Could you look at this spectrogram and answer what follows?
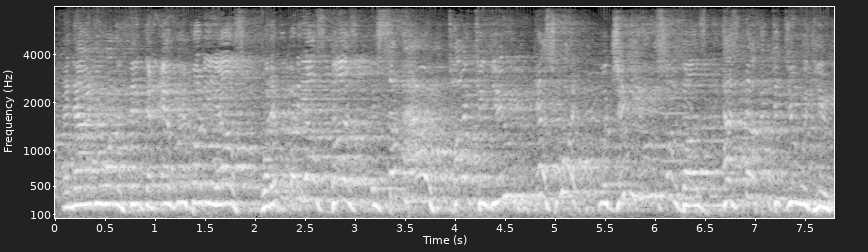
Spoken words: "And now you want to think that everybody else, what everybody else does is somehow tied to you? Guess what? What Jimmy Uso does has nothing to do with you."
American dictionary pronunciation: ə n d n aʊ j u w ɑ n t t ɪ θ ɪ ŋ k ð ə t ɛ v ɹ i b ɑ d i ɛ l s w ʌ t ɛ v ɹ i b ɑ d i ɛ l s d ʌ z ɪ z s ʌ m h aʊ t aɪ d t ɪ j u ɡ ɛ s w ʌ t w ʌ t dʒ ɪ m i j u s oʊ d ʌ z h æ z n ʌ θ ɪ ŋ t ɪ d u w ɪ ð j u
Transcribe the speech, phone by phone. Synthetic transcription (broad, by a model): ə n n aʊ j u w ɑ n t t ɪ θ ɪ ŋ k ð ə t ɛ v ɹ i b ɑ d i ɛ l s w ʌ t ɛ v ɹ i b ɑ d i ɛ l s d ʌ z ɪ z s ʌ m h aʊ t aɪ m t ɪ j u ɡ ɛ s w ʌ t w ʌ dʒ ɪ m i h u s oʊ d ʌ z h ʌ z n ʌ θ ɪ ŋ t ɪ d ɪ w ɪ ð j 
